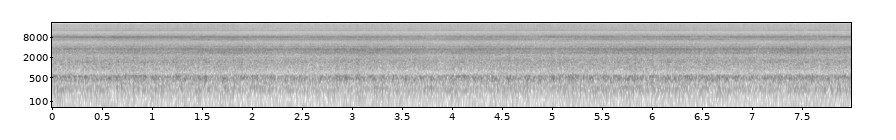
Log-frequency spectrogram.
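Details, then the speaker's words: High-speed dental handpiece with bur gives a continuous hissing whine cutting an access hole into an extracted tooth (three root canals) to find the pulp chamber; simulated root canal demonstration, the tooth assumed deeply decayed. "이건 이제 실제 입안에서는 충치를 제거하는 과정이 되겠죠. 여기서 이제 치수강을 찾기 위해서 구멍을 내기 시작합니다."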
